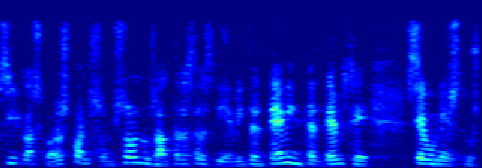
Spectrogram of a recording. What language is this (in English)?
Catalan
